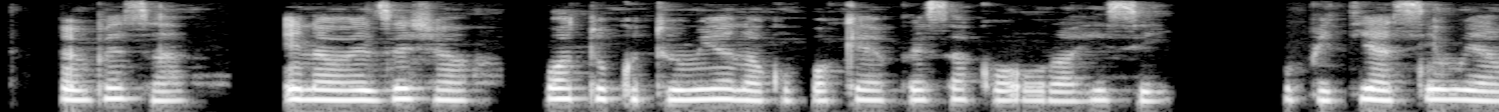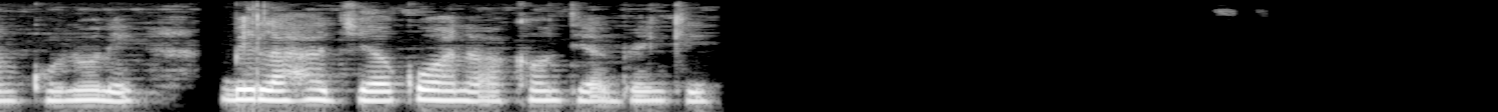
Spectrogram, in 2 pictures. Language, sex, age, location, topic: Swahili, female, 36-49, Wajir, finance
